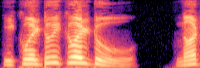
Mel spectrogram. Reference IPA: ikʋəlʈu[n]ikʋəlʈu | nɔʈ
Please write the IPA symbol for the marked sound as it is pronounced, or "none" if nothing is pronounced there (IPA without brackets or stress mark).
none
